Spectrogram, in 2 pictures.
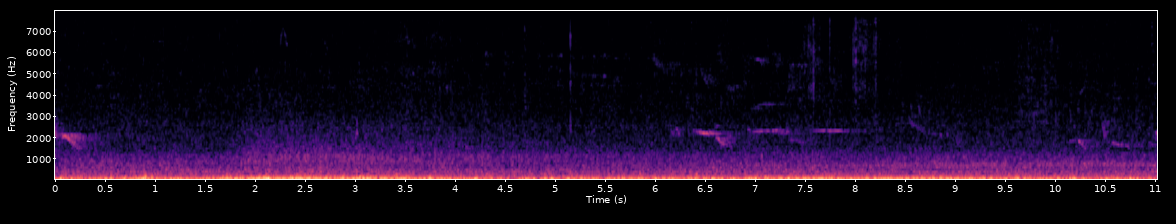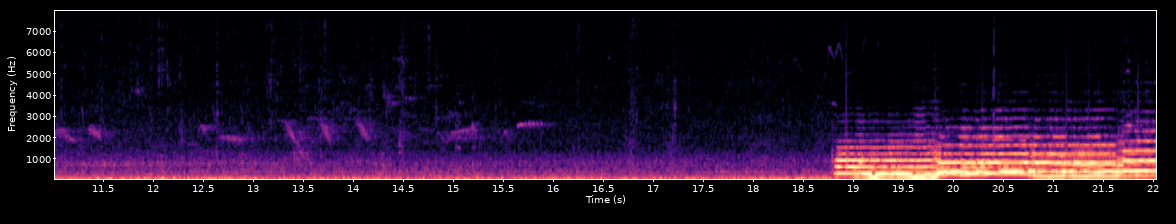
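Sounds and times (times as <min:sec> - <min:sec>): small birds chirping: 0:03.7 - 0:09.0, 0:09.6 - 0:17.3.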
